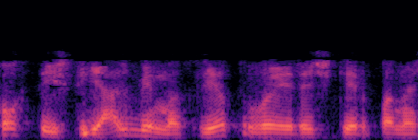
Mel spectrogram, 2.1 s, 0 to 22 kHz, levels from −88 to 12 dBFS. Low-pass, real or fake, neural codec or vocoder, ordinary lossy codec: 7.2 kHz; real; none; MP3, 24 kbps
